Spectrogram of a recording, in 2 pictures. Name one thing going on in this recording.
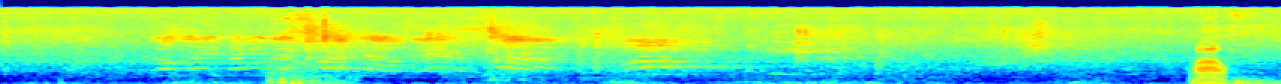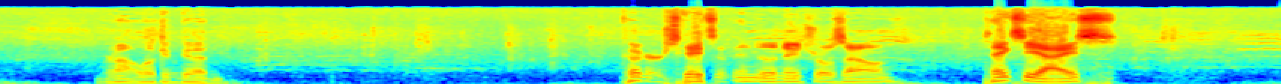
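Men in a crowd shout loudly nearby in an echoing rink.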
